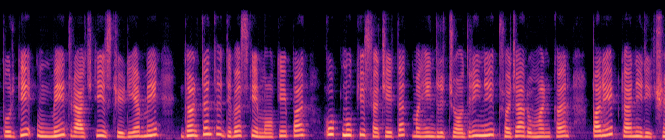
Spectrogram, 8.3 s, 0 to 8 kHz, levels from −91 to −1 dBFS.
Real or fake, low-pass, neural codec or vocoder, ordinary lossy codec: fake; 7.2 kHz; autoencoder, 22.05 kHz, a latent of 192 numbers a frame, VITS, trained on one speaker; none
